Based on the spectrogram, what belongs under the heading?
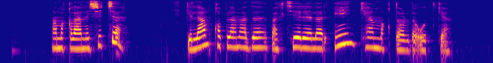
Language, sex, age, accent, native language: Uzbek, female, under 19, Qashqadaryo, Uzbek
